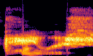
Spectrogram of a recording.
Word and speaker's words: Kalish: Every kiss begins with K, and every kiss begins with K, and then it rhymes with the first syllable of Fishback.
